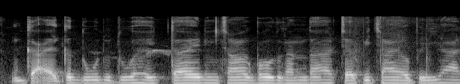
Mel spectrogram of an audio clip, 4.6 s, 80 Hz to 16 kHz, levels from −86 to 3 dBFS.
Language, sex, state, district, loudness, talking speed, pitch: Maithili, male, Bihar, Begusarai, -17 LUFS, 115 wpm, 125 Hz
